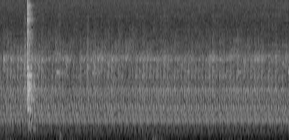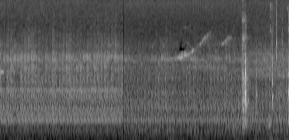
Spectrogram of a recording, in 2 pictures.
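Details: Boat inboard engine at the dock on a test run after raw water pump rebuild and thrust bearing set screws torqued; steady even idle with clean regular beat, no knocks, a couple of dock bumps; healthy.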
